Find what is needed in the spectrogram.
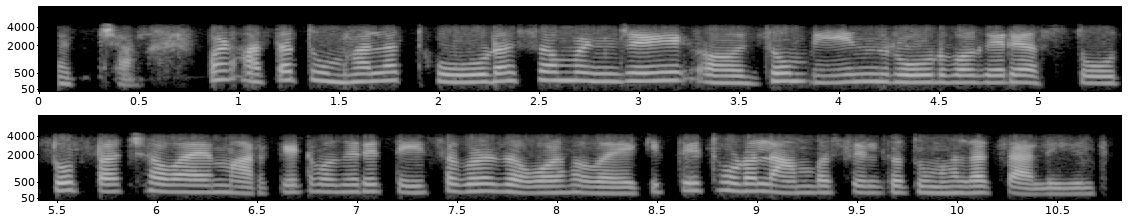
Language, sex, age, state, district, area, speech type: Marathi, female, 30-45, Maharashtra, Palghar, urban, conversation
